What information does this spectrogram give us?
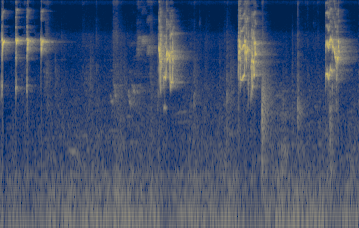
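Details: Pancingan, a lure sound for lovebirds: a quick ticking run blending into a thin whistle, followed by three loud grating, screechy bursts spaced about a second apart, with faint background hum.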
